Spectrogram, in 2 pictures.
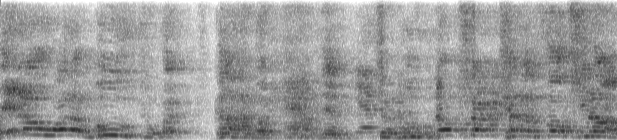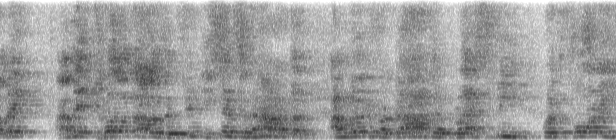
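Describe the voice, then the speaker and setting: A man preaching a sermon in an animated, mocking way, with laughing asides. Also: very high voice. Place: church sanctuary. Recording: echoey church from far off with congregation.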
